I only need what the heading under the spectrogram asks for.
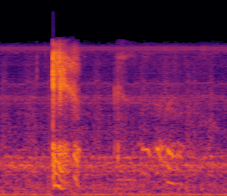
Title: sneezes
